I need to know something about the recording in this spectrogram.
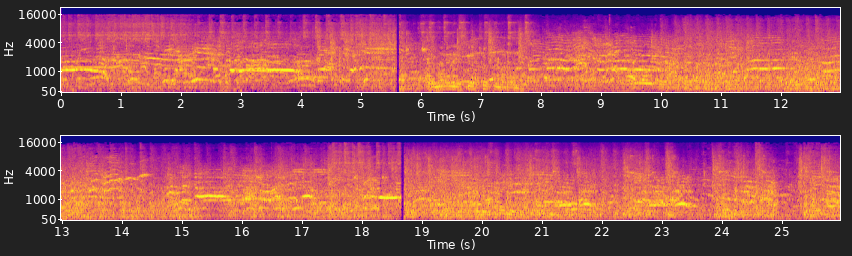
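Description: Several men shout and call out close by on a sideline outdoors.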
